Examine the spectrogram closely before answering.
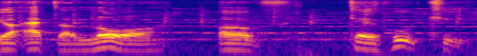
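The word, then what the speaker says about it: Tehuti: at the law of kehuki here is spelled t-e-h-u-t-i but you may see it also with a d at the beginning jehuti and I actually named my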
